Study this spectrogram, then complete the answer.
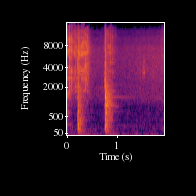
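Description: A hollow plastic ball knocks against a table.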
